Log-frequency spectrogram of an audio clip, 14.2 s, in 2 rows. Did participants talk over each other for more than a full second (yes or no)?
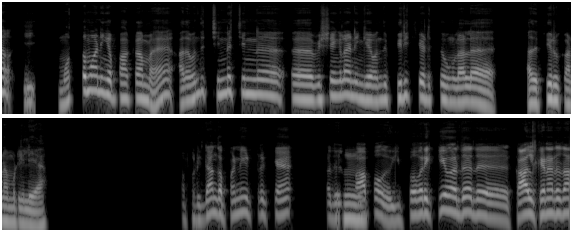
no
